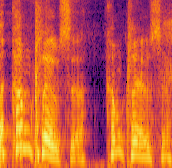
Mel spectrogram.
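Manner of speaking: put-on very high, swooping, old-time theatrical luvvie voice. Redoing a dressing-room bit, answering a knock as a 1920s lovey actor. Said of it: "Lovey actor from the 1920s".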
